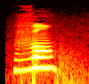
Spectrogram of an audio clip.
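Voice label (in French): "Von", French; phonetique; la syllabe on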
